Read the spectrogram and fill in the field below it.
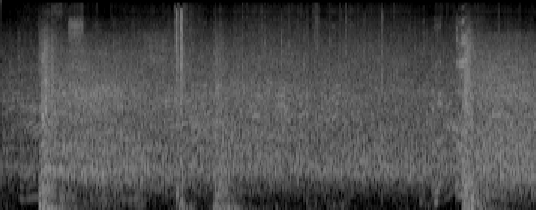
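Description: A wrestler is slammed onto the mat at an XWF wrestling event, giving a few sharp impacts against a steady crowd roar, with a commentator's voice running underneath.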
